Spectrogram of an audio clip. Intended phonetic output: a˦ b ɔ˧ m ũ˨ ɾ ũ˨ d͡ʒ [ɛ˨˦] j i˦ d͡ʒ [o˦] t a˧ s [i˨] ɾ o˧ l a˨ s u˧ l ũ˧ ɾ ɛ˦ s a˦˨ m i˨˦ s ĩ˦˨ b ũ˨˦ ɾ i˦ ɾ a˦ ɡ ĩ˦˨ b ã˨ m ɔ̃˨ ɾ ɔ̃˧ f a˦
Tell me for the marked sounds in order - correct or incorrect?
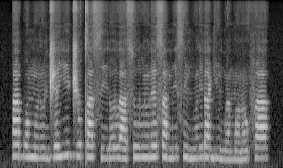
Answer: correct, incorrect: o˦˨, correct

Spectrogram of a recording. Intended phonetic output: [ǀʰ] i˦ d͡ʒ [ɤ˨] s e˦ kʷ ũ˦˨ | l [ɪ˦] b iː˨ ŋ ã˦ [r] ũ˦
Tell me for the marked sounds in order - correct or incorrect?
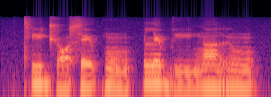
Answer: incorrect: tʰ, incorrect: ɔ˨, correct, correct

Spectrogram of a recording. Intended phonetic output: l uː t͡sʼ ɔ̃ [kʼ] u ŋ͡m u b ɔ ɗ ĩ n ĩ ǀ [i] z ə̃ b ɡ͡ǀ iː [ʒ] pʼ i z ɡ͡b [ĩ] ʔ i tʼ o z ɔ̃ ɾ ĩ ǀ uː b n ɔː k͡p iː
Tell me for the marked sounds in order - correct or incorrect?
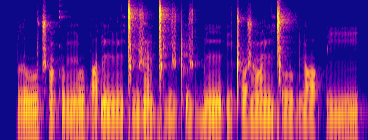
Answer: correct, correct, incorrect: z, incorrect: ĩː

